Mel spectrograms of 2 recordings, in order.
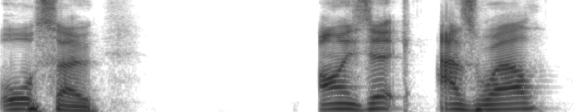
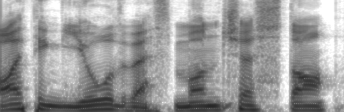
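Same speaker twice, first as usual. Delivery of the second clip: ordinary delivery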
